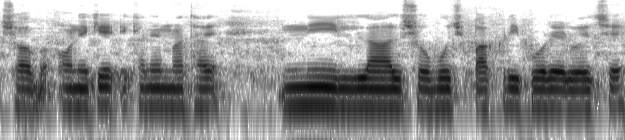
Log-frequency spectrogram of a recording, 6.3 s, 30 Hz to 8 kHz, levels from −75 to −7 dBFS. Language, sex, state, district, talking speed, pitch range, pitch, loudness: Bengali, male, West Bengal, Kolkata, 95 wpm, 115-120 Hz, 115 Hz, -18 LUFS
